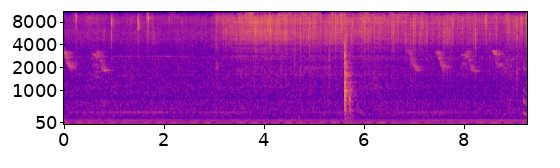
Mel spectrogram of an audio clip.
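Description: Chicken livers sizzle steadily in a hot pan for onion-and-liver cooking, a constant close hiss with faint crackles and one sharp clatter midway, no voices.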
